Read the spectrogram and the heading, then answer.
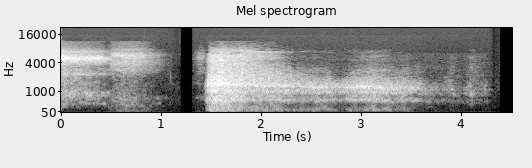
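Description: A person taking deep breaths during a guided anchoring exercise: a softer breath, a brief pause, then a long, louder, airy breath that slowly fades, with no talking.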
